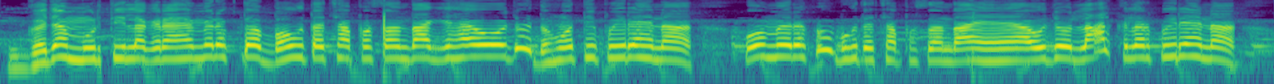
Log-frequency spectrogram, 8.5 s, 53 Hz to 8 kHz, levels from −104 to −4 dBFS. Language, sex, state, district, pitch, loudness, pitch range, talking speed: Hindi, male, Chhattisgarh, Balrampur, 250 Hz, -16 LUFS, 225-265 Hz, 240 wpm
